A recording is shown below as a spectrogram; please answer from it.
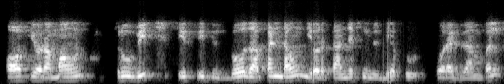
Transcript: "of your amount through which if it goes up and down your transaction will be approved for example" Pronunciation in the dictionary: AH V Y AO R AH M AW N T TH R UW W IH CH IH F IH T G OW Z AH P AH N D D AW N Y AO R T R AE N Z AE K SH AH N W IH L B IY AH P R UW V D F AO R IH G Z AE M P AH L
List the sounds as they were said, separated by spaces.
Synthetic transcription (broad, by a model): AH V Y AO R AH M AW N T T R UW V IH CH IH F IH T G OW Z AH P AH N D D AW N Y AO R T R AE N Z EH K SH AH N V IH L B IY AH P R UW D F AO R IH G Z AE M P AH L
